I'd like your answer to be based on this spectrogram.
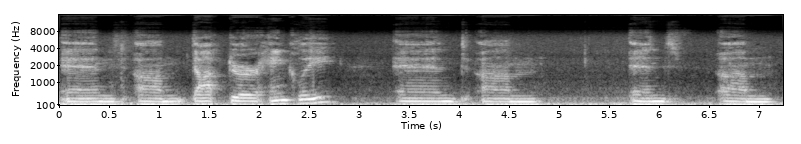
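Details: Adult English-speaking man after a stroke with a left frontal (inferior frontal gyrus) lesion and right arm weakness; difficulty forming complex sentences, repeated mid-sentence stops and word-finding trouble, especially with nouns; finding: Broca's aphasia (non-fluent aphasia).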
